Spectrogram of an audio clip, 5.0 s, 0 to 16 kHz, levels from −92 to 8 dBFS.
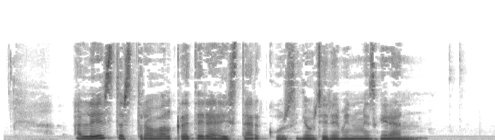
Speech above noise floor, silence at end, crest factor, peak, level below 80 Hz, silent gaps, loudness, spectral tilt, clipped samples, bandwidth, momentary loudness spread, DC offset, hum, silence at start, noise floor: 39 dB; 0.7 s; 18 dB; -8 dBFS; -64 dBFS; none; -24 LUFS; -4.5 dB/octave; under 0.1%; 11.5 kHz; 10 LU; under 0.1%; none; 0.75 s; -63 dBFS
